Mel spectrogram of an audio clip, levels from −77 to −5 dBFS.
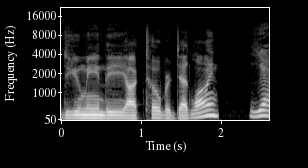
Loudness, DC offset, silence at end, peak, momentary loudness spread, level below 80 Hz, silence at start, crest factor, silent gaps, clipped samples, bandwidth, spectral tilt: -19 LUFS; under 0.1%; 0 s; -2 dBFS; 11 LU; -54 dBFS; 0 s; 16 dB; none; under 0.1%; 10.5 kHz; -8 dB/octave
